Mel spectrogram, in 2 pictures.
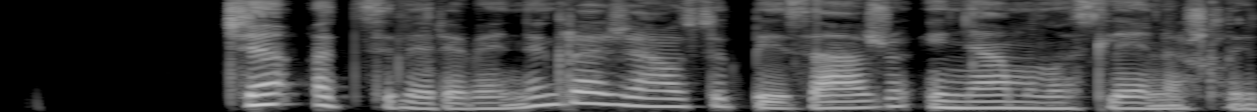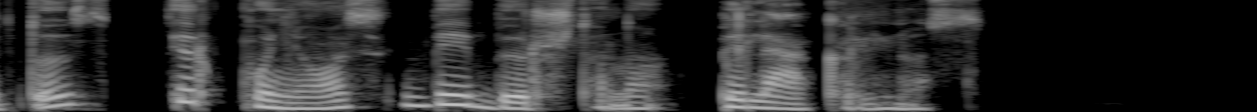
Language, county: Lithuanian, Klaipėda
